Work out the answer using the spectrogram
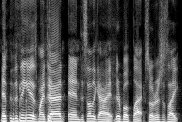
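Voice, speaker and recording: A man's voice: medium pitch, normal speed, smooth, no echo, studio quality. Blunt, joking man telling stories on a podcast. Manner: animated storyteller, blunt and joking. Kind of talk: casual podcast chat.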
